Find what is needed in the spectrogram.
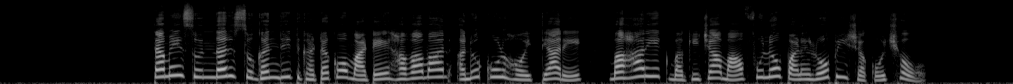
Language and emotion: Gujarati, neutral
